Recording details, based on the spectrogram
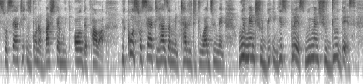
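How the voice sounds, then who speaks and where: A woman's voice: a little high, warm tone, slightly rough. A woman with a Kenyan accent in a heated conversational TV debate, making her case insistently and repeating phrases for emphasis. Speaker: debate panelist on a TV talk show.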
